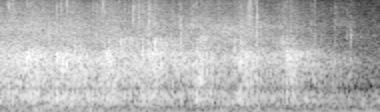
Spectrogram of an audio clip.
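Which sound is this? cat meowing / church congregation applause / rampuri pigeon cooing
church congregation applause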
